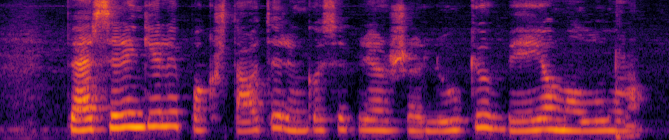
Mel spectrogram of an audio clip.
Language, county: Lithuanian, Kaunas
